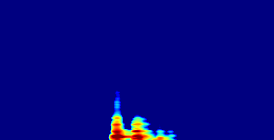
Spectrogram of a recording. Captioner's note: laughs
